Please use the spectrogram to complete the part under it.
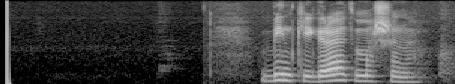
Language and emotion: Russian, neutral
